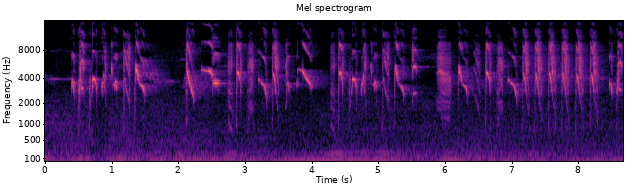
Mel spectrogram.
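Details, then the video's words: High, piercing puling chirps used for luring birds in Sabah, repeated in dense phrases of fast downward-sweeping notes, ending with a steady run of evenly spaced sharp clicks. "SUARA CI MERAH BAYAN/BB/PULING"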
